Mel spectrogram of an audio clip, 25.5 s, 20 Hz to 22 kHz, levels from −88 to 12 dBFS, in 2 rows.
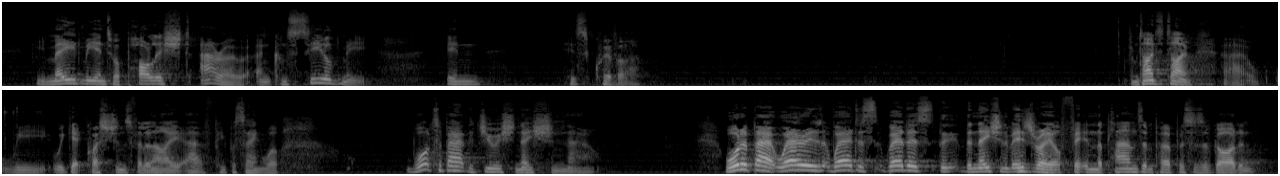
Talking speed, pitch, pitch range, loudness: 135 wpm, 135 Hz, 120-145 Hz, -36 LUFS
